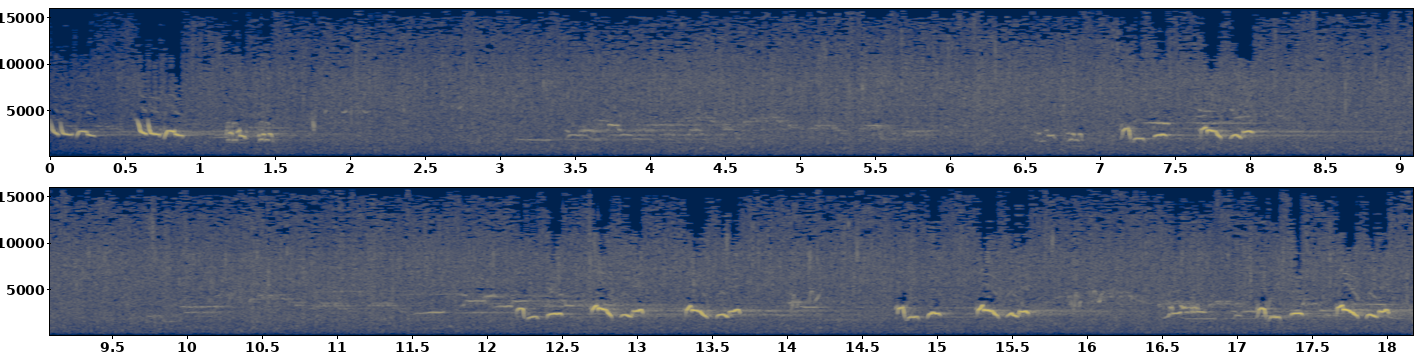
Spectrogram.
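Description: A songbird singing short phrases of quick, sharp chirps, coming in bursts every few seconds and most frequent in the second half, over a steady soft hiss.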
